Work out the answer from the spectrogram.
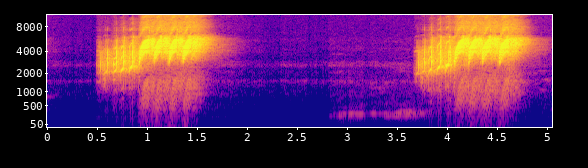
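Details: Gacor flamboyan song used as a lure, with long, dense ngebren and emotional nyecret: two matching high, buzzy, rapidly stuttered bursts of about a second, about three seconds apart, with silence between.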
